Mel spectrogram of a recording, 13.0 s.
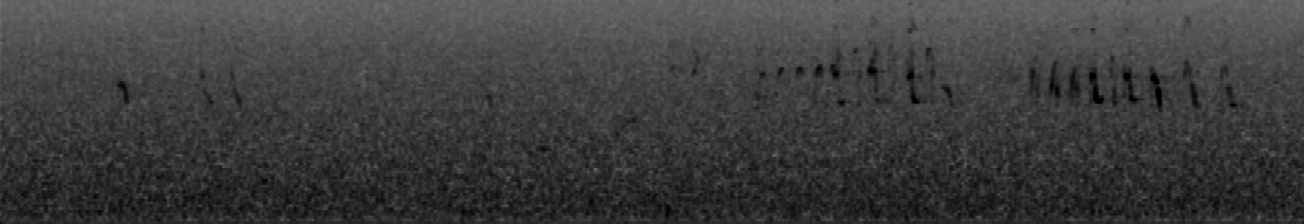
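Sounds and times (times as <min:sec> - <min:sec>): steady hiss: 0:00.0 - 0:13.0
bird chirping: 0:06.3 - 0:12.5.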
